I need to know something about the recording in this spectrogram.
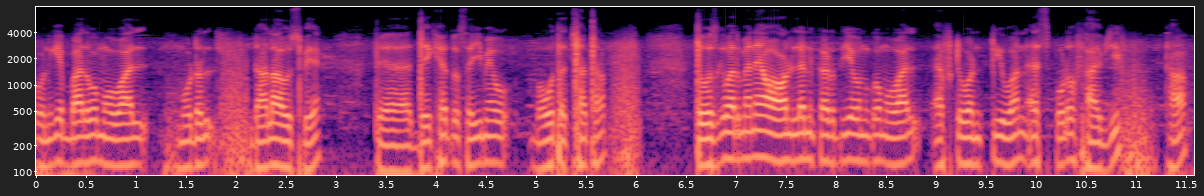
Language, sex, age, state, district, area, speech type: Urdu, male, 18-30, Bihar, Madhubani, rural, spontaneous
